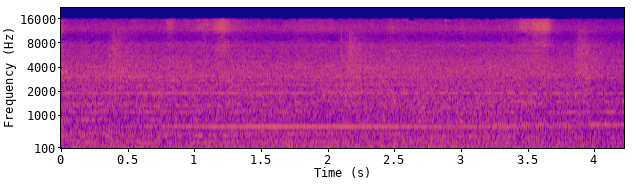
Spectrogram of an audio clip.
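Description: Steady background machinery hum and hiss, with a faint steady whine.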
